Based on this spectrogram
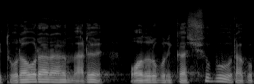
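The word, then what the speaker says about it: שוב: 이 돌아오라라는 말을 원어로 보니까 슈브라고 발음합니다.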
